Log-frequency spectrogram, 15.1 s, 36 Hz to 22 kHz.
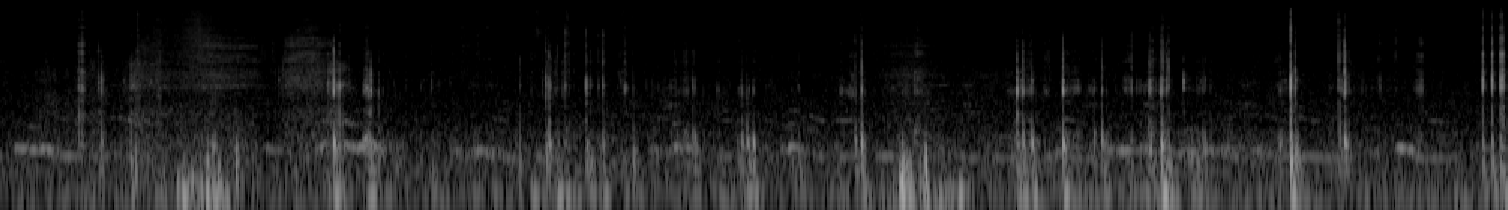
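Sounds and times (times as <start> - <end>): faint room hum: 0.0 - 15.0
hard plastic clicks and taps: 14.8 - 15.0.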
